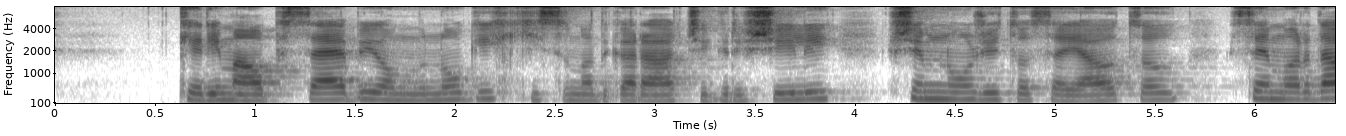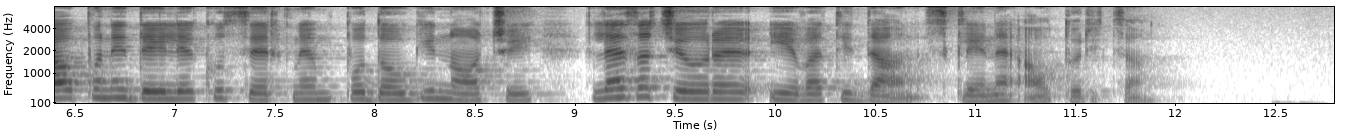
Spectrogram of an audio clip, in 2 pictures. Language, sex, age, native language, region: Slovenian, female, 18-29, Slovenian, Central Slovenia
